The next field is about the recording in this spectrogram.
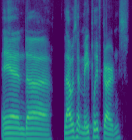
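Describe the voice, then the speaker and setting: A man's voice: mid-range voice, moderate pace, no room sound, muffled recording. Older man, chatty rambling co-host. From Canada. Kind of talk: casual podcast chat.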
